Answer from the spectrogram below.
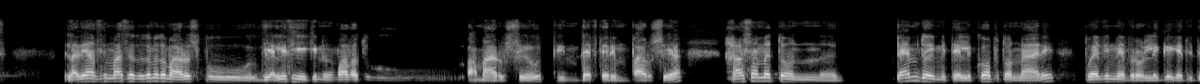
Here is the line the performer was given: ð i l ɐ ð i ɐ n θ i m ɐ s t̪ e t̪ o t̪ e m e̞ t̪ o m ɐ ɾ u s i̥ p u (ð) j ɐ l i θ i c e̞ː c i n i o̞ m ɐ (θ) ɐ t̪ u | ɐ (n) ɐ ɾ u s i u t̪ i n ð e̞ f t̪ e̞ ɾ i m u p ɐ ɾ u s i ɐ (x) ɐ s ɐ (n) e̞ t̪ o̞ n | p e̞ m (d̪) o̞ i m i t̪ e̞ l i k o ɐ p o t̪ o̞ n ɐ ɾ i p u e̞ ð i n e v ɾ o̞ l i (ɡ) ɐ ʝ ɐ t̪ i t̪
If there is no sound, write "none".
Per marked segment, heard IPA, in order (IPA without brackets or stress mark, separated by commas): ð, ð, m, x, m, d̪, ɡ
